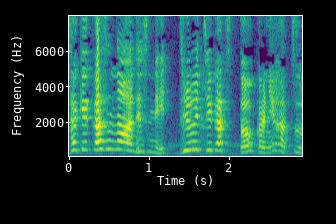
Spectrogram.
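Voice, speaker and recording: A raised, projected voice with very wide pitch swings. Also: woman. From Shiga, Japan. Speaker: podcast host and food writer. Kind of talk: casual chat. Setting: recorded in a shop.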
